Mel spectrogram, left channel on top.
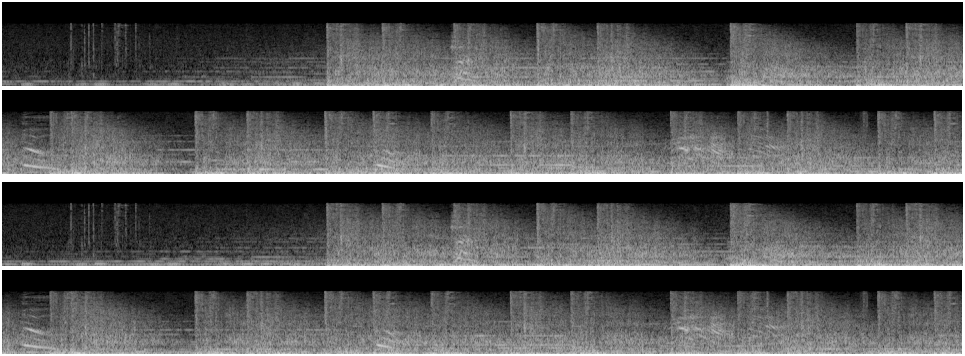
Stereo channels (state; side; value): normal; both; correlation 0.63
